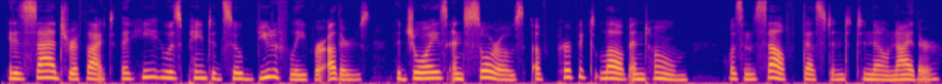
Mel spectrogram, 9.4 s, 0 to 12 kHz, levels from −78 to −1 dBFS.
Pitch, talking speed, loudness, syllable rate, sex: 220 Hz, 185 wpm, -17 LUFS, 4.8 syllables/s, female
